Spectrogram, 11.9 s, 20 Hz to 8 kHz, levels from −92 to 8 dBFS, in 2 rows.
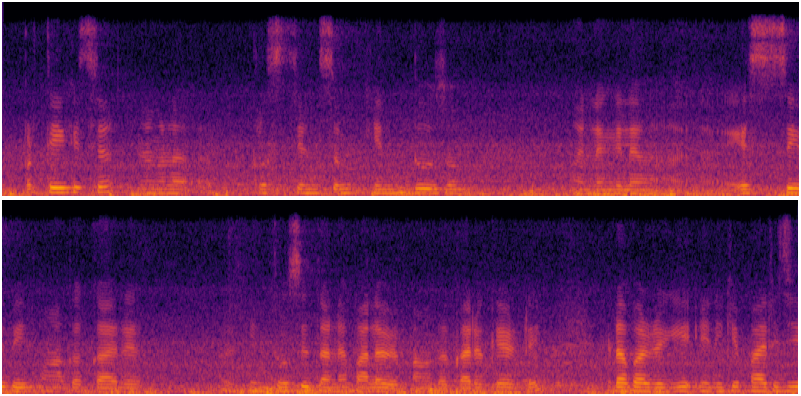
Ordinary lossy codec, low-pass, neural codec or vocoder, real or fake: none; 7.2 kHz; none; real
